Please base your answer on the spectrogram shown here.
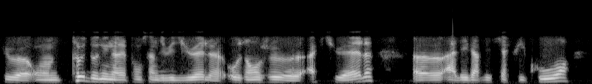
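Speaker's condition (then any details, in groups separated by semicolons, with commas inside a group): No condition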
